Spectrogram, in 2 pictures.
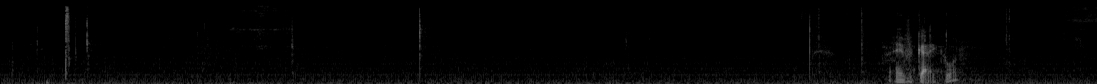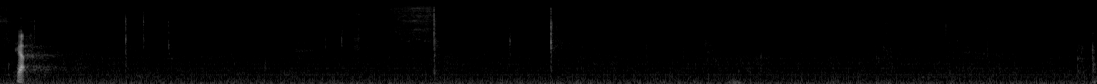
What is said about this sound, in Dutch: En mijn vrouw die heeft een statief. Dat wil ik hier neerzetten, zodat u als het ware goed voor u kunt zien.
